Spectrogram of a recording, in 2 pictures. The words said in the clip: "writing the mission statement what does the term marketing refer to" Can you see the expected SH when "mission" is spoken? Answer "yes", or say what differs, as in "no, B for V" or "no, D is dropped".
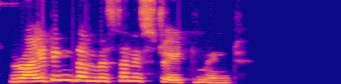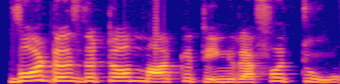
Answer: no, S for SH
